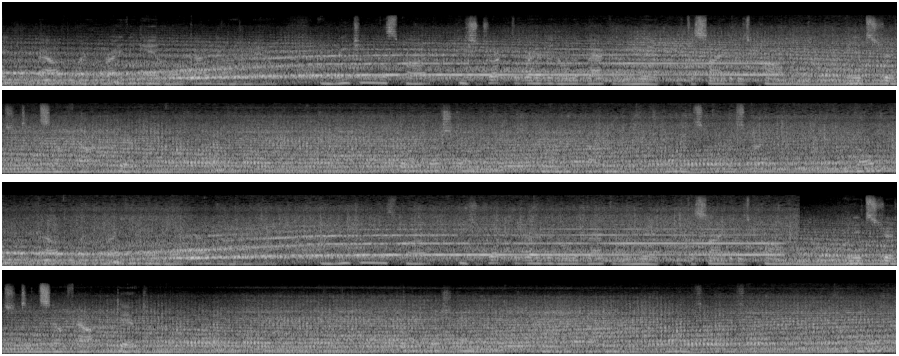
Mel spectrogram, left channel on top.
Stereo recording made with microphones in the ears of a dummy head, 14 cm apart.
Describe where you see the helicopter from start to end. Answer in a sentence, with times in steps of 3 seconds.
In this clip you hear the helicopter on the left from 0 s, in the centre from 12 s and on the right from 15 s.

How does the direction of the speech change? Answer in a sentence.
In this clip you hear the speech move from left to right and back again.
